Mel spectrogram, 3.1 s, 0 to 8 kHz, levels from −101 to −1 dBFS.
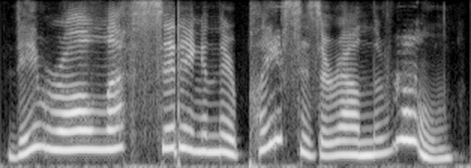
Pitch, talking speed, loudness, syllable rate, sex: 290 Hz, 210 wpm, -15 LUFS, 5.2 syllables/s, female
